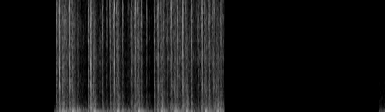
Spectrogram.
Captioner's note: typewriter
